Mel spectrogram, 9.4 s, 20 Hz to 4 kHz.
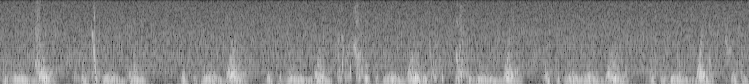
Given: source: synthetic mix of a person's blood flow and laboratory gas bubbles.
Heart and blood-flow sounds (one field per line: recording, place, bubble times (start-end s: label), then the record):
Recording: Doppler ultrasound of blood flow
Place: precordium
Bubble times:
0.41-0.58 s: bubbles
0.91-1.27 s: bubbles
3.96-4.10 s: bubbles
4.19-4.65 s: bubbles
5.11-5.14 s: bubbles
5.33-5.58 s: bubbles
5.68-5.87 s: bubbles
8.85-8.89 s: bubbles
9.05-9.14 s: bubbles
9.25-9.31 s: bubbles
From the record:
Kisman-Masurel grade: 221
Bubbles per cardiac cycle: several, 3 to 8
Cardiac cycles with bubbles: 10 to 50%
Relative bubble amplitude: barely perceptible (0.100 to 0.250)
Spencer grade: 2 (many but less than half of the cardiac periods contain bubble signals, singularly or in groups)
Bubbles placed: anywhere in the cardiac cycle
